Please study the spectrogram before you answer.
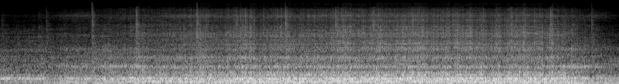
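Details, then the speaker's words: LG gas dryer that had stopped heating, running after its sticky gas solenoid valve was tapped until it lit (owner still suspects problems): steady low rumble of the tumbling drum with an even burner roar, no stutter; normal running. "My gas solenoid valve, had to do a little bit of banging on there, tapping it, and then it fired up."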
